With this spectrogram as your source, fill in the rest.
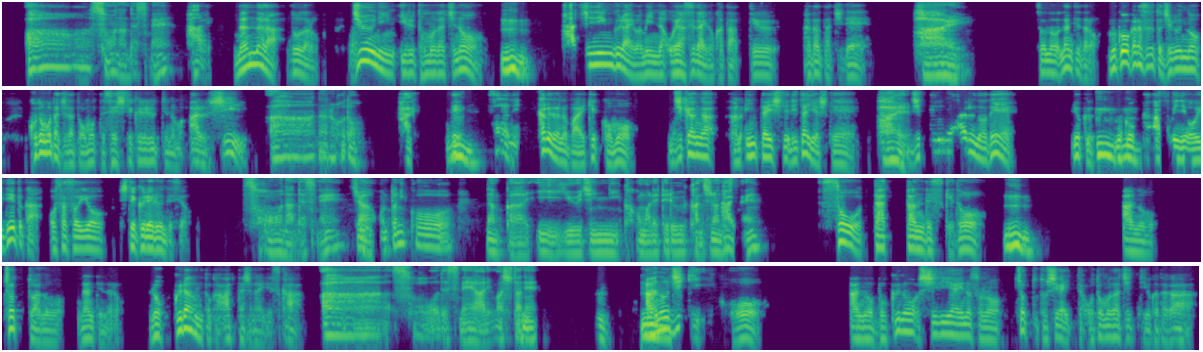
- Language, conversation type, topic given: Japanese, advice, 引っ越してきた地域で友人がいないのですが、どうやって友達を作ればいいですか？
- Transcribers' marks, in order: stressed: "そうだった"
